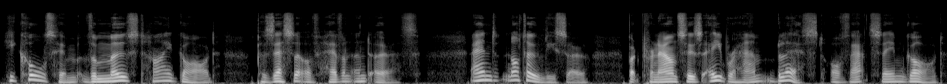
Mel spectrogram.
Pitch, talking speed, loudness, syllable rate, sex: 125 Hz, 150 wpm, -21 LUFS, 4.1 syllables/s, male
